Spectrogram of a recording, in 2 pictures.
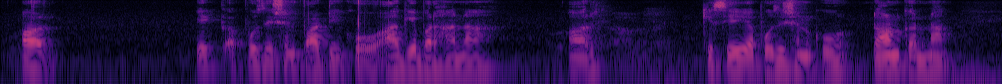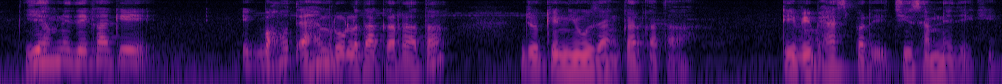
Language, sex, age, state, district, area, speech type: Urdu, male, 18-30, Delhi, North West Delhi, urban, spontaneous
